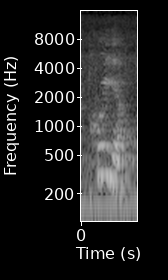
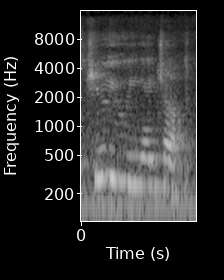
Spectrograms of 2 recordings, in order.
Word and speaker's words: Queho: This is Queo, or Queo, however you want to pronounce it. It's Queho.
